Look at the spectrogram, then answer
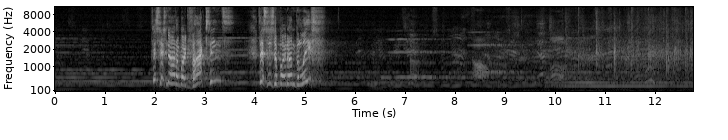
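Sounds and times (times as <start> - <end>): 
speech: 2.0 - 5.4
a few audience members clapping: 9.8 - 12.7.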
